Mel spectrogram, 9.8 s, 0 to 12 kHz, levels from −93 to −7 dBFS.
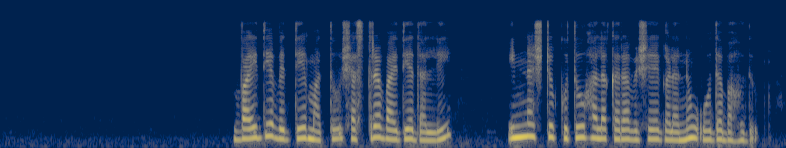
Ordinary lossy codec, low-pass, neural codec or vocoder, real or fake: none; 7.2 kHz; none; real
